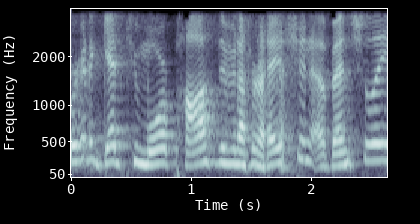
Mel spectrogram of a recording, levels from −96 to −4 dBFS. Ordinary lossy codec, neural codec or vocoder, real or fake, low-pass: MP3, 32 kbps; codec, 24 kHz, 0.9 kbps, DualCodec; fake; 3.6 kHz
